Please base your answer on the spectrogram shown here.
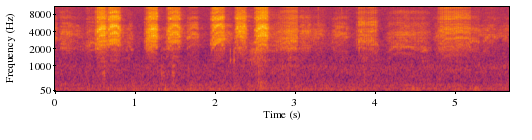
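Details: Monk parakeets at the Green-Wood Cemetery Arch on 1 February 2014 give harsh, grating squawks in quick bursts, about seven in the first three seconds, then fainter ones trailing off, over a low steady rumble.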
